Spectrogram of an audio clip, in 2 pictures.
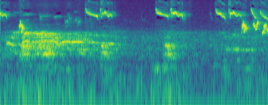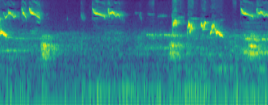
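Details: Caged Japanese white-eye singing in a heated líu contest that calls out a rival bird, giving repeated bursts of quick high twitters mixed with lower down-slurred notes, and steady background chatter from other birds.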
